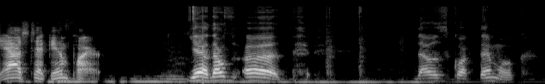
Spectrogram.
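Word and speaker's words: Cuauhtémoc: Yeah, that was Cuauhtemoc. Cuauhtemoc, is that how it's pronounced? Is Cuauhtemoc? Perfect. Cuauhtemoc. Like guac, but quack with a C.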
